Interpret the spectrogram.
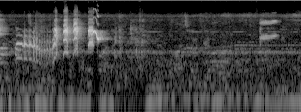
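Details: Asian pied starling giving a short burst of melodious song, chattering notes and loud whistles, then mostly quiet apart from a soft, high double note near the end, with a low hum throughout.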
